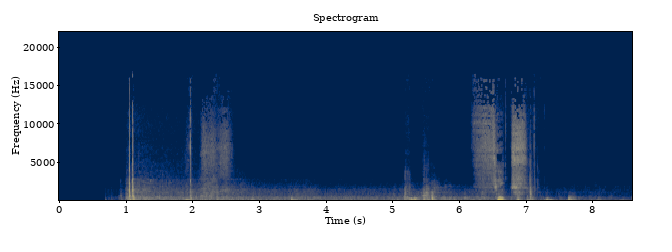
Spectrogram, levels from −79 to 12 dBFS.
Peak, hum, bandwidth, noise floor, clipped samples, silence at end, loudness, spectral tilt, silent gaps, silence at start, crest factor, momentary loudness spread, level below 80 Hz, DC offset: -2 dBFS; none; 16.5 kHz; -53 dBFS; under 0.1%; 0.45 s; -25 LUFS; -4.5 dB/octave; none; 1 s; 26 dB; 27 LU; -44 dBFS; under 0.1%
